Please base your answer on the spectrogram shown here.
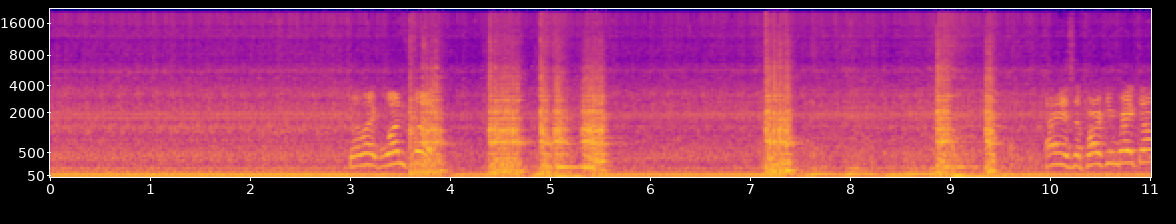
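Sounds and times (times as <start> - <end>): van engine idling: 0.0 - 4.9
short knocks: 3.6 - 5.8, 7.1 - 7.7, 8.8 - 9.8.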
